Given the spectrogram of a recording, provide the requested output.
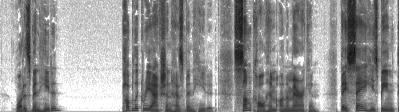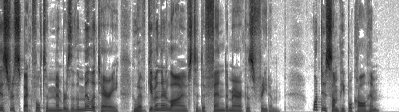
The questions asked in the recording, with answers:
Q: What do some people call him?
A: Some people call him un-American.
